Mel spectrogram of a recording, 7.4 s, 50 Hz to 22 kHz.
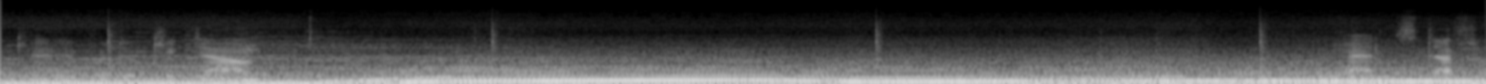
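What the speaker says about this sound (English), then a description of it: "Okay, we do kick down." A Stage 2 tuned VW Golf GTE 1.4 hybrid accelerates hard on kick down, a loud rising engine drone climbing steadily in pitch, easing briefly around a shift, then holding a strong steady roar from inside the cabin.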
